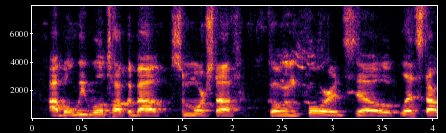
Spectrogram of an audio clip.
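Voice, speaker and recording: Noticeable background noise accompanies a man speaking at a moderate pace and medium pitch. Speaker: fantasy football podcast host.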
